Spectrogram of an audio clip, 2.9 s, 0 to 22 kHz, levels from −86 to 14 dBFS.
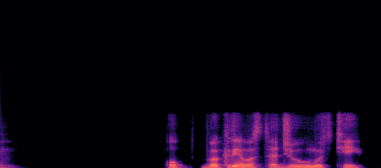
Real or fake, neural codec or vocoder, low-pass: fake; codec, 16 kHz, about 1 kbps, DyCAST, with the encoder's durations; 7.2 kHz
